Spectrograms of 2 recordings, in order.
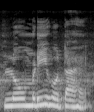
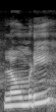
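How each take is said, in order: First: लोमड़ी said with a full ओ as "लोमड़ी"; teacher giving the right word लोमड़ी; correct pronunciation. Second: लोमड़ी read as "लमड़ी" without the ओ, rising; wrong word read out. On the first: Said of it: "सही शब्द है". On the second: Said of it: "नहीं, यह गलत शब्द है". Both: Shown as a demonstration.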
